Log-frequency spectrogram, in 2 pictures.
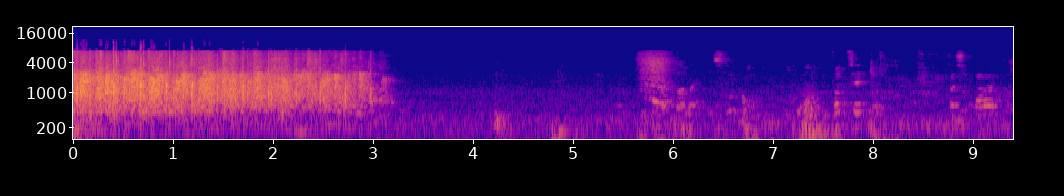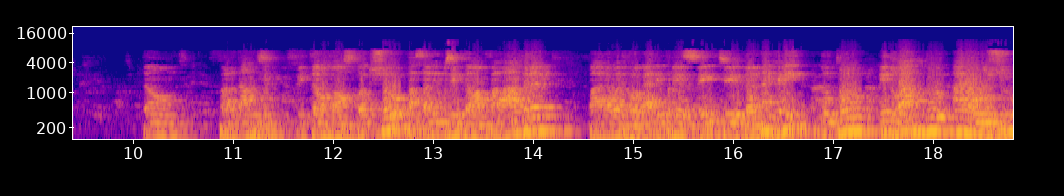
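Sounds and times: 
audience applause: 0.0 - 3.2
quiet murmurs and faint voices: 5.6 - 18.7
speech: 10.1 - 18.7.

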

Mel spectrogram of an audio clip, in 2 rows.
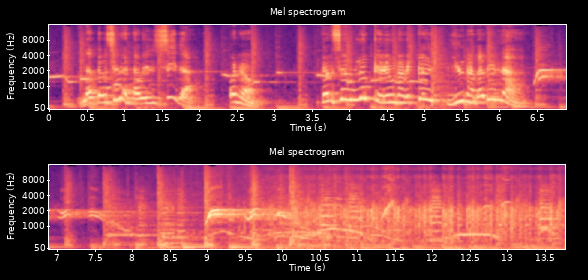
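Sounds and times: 
speech: 0.4 - 2.9, 3.6 - 6.5
audience applause: 9.1 - 13.7.

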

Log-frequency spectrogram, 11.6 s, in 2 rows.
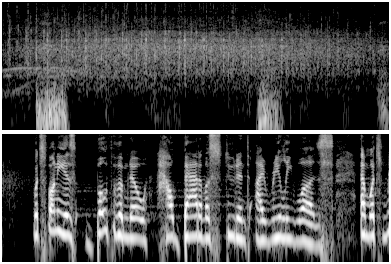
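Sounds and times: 
audience applause: 0.0 - 6.1
speech: 6.3 - 11.6.

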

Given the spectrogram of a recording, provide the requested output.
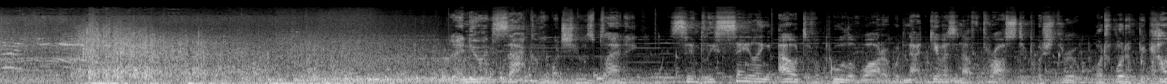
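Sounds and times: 
blast through a ship's hull: 0.6 - 5.1
speech: 5.1 - 11.6.

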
